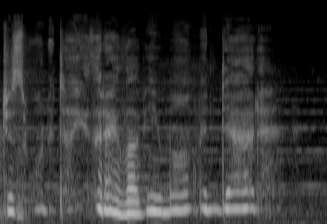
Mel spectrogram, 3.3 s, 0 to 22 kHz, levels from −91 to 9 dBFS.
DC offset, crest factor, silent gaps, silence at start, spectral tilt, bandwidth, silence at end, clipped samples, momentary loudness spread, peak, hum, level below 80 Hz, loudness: under 0.1%; 14 dB; none; 0 s; -5 dB/octave; 14.5 kHz; 0.5 s; under 0.1%; 16 LU; -16 dBFS; none; -68 dBFS; -29 LUFS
